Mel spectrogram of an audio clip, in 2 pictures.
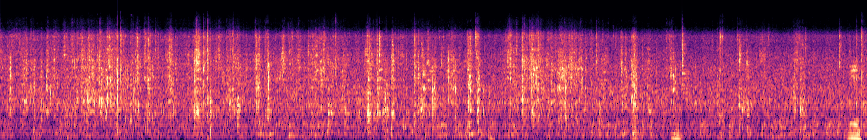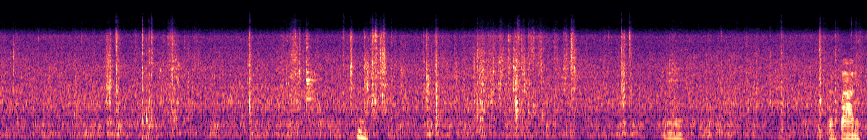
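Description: Steady rain falling on a corrugated metal roof, with many scattered sharp clicks and light knocks on top.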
